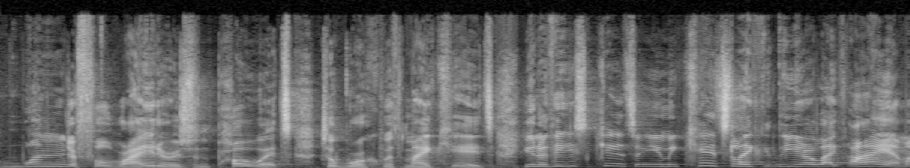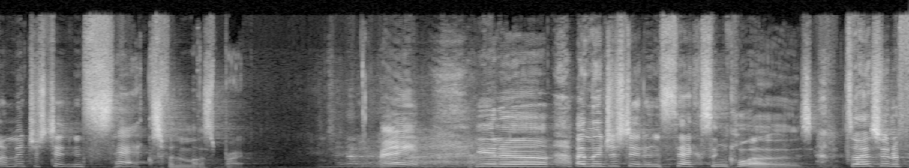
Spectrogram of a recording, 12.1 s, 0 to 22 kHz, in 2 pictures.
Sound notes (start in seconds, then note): 8.3 laughs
